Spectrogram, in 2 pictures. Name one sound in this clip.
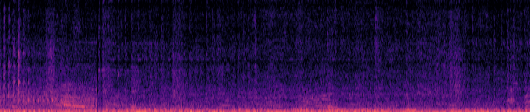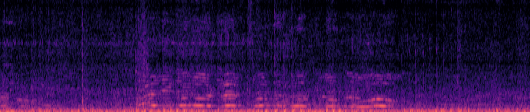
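Motorbike engines rumble past at low speed.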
